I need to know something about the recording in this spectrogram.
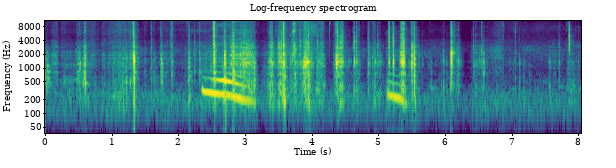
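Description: Clicks and taps of a die-cast toy stock car and a plastic playset being handled. A short vocal sound falls in pitch about two and a half seconds in, and a briefer one comes near five seconds.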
